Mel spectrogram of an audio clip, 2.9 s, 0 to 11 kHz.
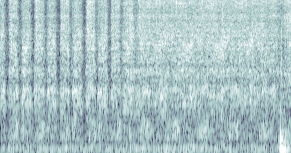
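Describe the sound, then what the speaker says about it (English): Very fine, worn sandpaper rubbed against the edge of a ring made from a Yugoslav 100 dinara coin, a quick run of rhythmic close scratchy strokes followed by a steadier continuous rubbing. "This is just very fine sandpaper."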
